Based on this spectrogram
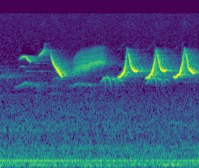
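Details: Eastern crowned warbler at Shari, Hokkaido, singing thin, high notes: a drawn-out slurred phrase, then three quick upslurred notes about a third of a second apart, over a faint steady hum.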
